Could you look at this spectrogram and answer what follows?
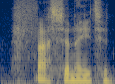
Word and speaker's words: fascinated: So the C you don't really hear at all fascinated by.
